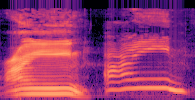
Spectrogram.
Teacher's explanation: حلق کے درمیانی حصے سے ادا ہوتا ہے عین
